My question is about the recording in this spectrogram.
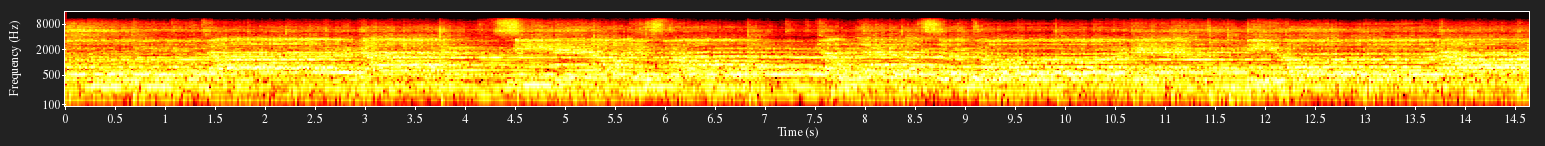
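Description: Choir singing slow, held chords over music, the harmony changing every second or two.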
